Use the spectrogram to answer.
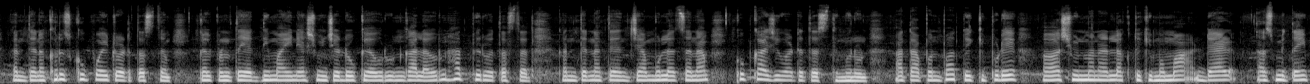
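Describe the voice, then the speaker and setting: A woman's voice: mid-range voice, warm tone. A woman casually recapping a television serial episode, retelling scenes and quoting the characters' lines in a chatty way full of fillers.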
